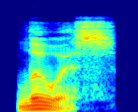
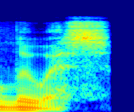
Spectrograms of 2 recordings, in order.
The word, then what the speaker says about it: Louis: Lewis. This part is pronounced Lewis. Think of the name Louie like the famous jazz musician Louis Armstrong. The S is completely silent.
